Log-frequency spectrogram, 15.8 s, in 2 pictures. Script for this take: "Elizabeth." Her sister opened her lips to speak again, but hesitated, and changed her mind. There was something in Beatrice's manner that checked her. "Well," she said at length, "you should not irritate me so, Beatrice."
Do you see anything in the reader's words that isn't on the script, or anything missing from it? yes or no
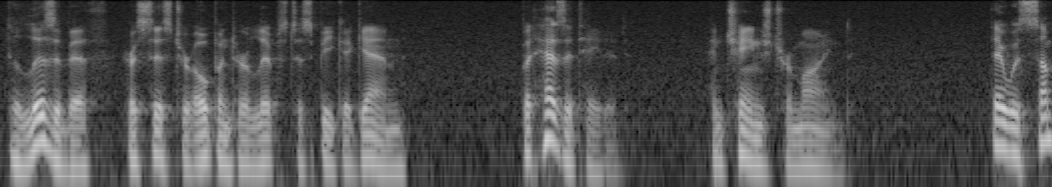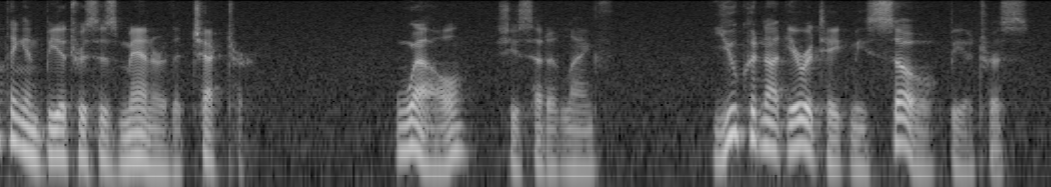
yes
